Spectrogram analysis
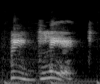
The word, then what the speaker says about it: BYGGLEK: About the name, according to Google Translate it means constructions game, but I cannot even get close to the original pronunciation, which is supposed to be something like this. BYGGLEK.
